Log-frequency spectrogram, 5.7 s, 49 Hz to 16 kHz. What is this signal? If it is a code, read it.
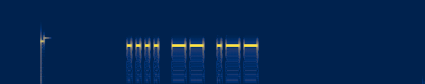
Morse code, heard as a keyed tone, about 20 wpm, 700 Hz. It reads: HMW
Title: USA Call Sign Postfixes - 3 Letters 20wpm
